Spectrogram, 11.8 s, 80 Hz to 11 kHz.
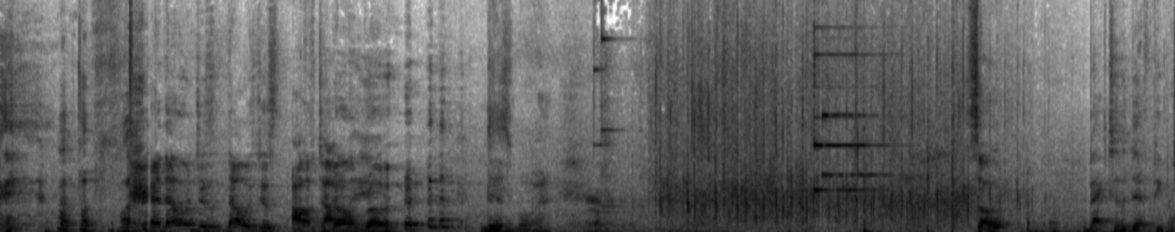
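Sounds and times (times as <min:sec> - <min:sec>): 
speech: 0:00.0 - 0:06.2, 0:09.8 - 0:11.7
hand clapping: 0:06.4 - 0:10.5
thin whistle-like tone: 0:08.1 - 0:09.7.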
